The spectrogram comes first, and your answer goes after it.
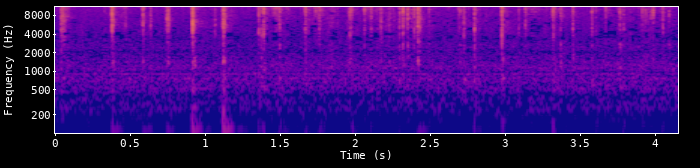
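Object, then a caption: Plastic laptop keyboard. Long nails and fingertips of both hands rapidly type and tap on the keys of a backlit plastic Acer laptop keyboard. About two dozen quiet, sharp, bright clicks come in a quick, uneven run, each dying away almost instantly over a faint steady hiss.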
